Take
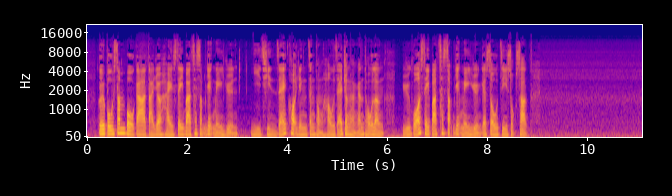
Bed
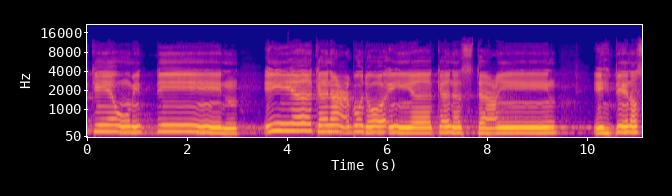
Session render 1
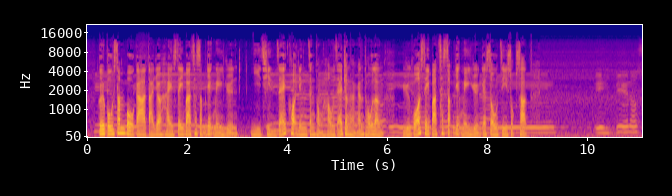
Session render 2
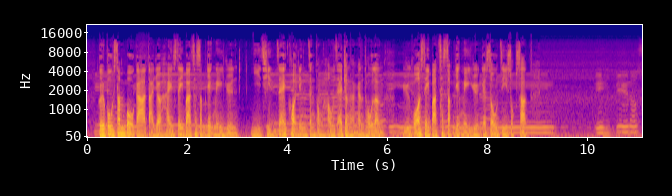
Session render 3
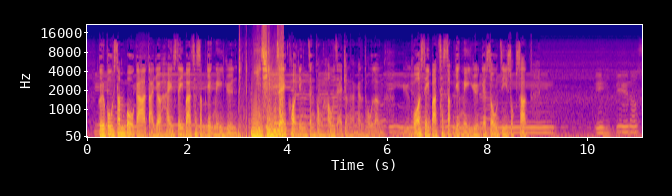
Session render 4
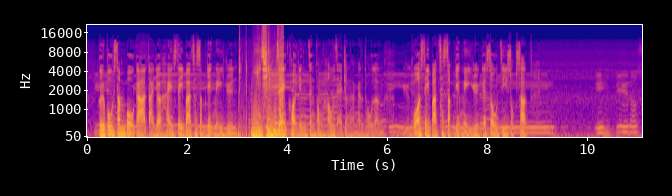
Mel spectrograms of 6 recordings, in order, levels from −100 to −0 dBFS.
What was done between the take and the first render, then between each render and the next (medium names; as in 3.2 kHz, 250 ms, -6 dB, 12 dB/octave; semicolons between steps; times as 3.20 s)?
add bed -15 dB
octave divider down 1 oct, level +1 dB
3.03–3.93 s: waveshaping leveller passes 5; 5.02–6.48 s: compression 2.5:1, threshold -27 dBFS
trim -3.5 dB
